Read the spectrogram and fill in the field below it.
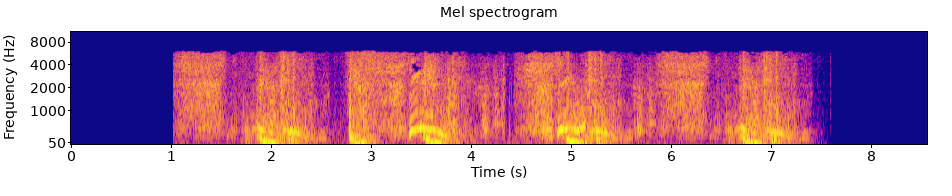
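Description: Heavy blows thud and squelch again and again.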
